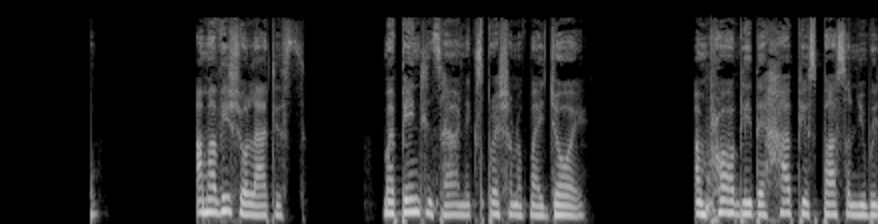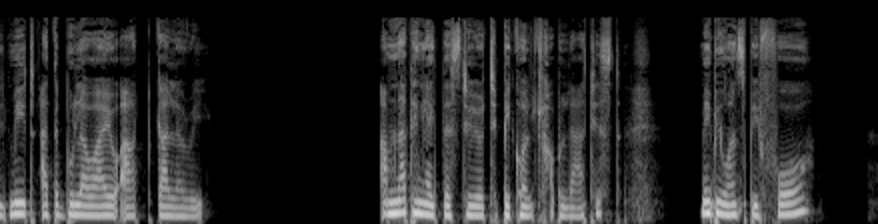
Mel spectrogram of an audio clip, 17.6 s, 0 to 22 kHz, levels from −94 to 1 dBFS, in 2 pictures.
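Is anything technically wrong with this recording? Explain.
Yes, it has a cut-off start: digital silence until 0.91 s, then the speech begins abruptly mid-sound because capture started late, showing as a flat line jumping straight to an already-sounding waveform.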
